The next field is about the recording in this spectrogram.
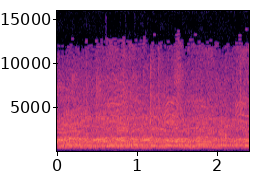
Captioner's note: fans chanting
